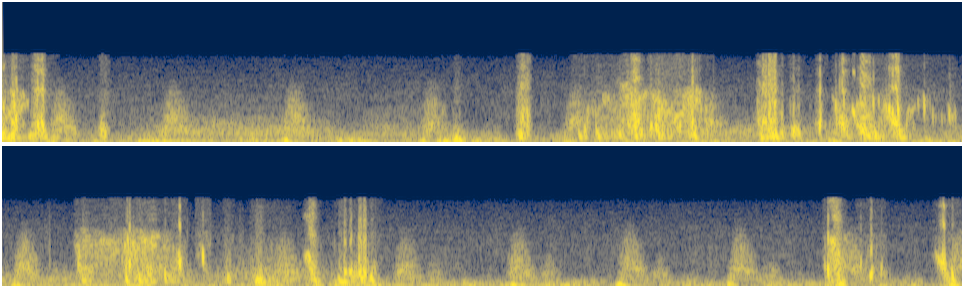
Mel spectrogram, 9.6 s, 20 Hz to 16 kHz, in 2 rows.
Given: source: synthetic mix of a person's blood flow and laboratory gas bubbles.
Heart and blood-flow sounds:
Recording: Doppler ultrasound of blood flow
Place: subclavian vein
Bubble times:
0.00-0.29 s: bubbles
0.48-0.54 s: bubbles
2.56-2.66 s: bubbles
2.85-3.56 s: bubbles
3.77-4.02 s: bubbles
4.06-4.77 s: bubbles
5.16-5.73 s: bubbles
5.76-5.84 s: bubbles
5.89-5.97 s: bubbles
6.03-6.26 s: bubbles
6.30-6.41 s: bubbles
6.45-6.70 s: bubbles
8.90-9.04 s: bubbles
9.07-9.22 s: bubbles
9.46-9.60 s: bubbles
From the record:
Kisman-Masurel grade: 333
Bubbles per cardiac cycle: rolling drumbeat, 9 or more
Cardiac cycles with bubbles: 50 to 99%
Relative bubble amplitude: loud (0.450 to 0.775)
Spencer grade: 3 (all of the cardiac periods contain showers or single bubble signals, but not dominating or overriding the cardiac motion signals)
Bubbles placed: anywhere in the cardiac cycle

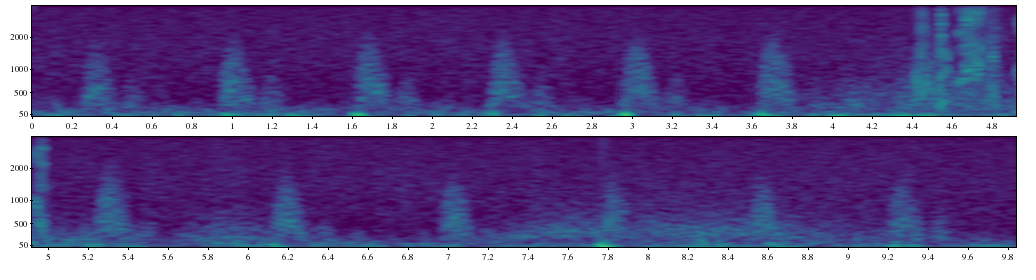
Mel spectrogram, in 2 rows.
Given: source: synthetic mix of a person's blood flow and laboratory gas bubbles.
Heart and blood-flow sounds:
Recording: Doppler ultrasound of blood flow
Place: subclavian vein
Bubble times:
4.40-4.85 s: bubbles
4.92-5.01 s: bubbles
From the record:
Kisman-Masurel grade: 211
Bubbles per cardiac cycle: several, 3 to 8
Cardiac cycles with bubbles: 1 to 10%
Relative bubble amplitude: barely perceptible (0.100 to 0.250)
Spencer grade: 1 (occasional bubble signal discernible with the cardiac motion signal, with majority of cardiac periods free of bubbles)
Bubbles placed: anywhere in the cardiac cycle

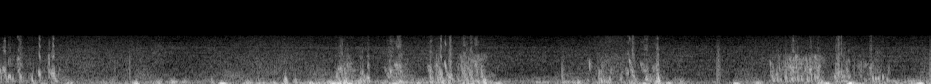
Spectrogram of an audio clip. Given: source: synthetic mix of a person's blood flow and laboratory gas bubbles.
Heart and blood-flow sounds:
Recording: Doppler ultrasound of blood flow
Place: subclavian vein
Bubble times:
0.00-0.61 s: bubbles
3.34-3.73 s: bubbles
3.84-4.08 s: bubbles
4.26-4.88 s: bubbles
5.85-6.63 s: bubbles
7.66-8.25 s: bubbles
8.31-8.94 s: bubbles
From the record:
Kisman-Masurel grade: 332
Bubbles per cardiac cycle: rolling drumbeat, 9 or more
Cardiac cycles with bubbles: 50 to 99%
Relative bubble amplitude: moderate (0.250 to 0.450)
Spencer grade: 3 (all of the cardiac periods contain showers or single bubble signals, but not dominating or overriding the cardiac motion signals)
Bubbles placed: anywhere in the cardiac cycle

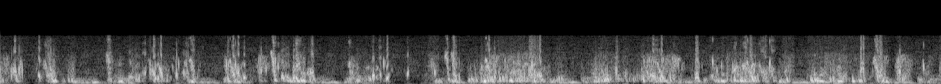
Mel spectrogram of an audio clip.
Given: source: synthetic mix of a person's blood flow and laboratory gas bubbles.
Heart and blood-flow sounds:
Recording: Doppler ultrasound of blood flow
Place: precordium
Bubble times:
0.00-0.26 s: bubbles
0.35-0.77 s: bubbles
1.05-1.17 s: bubbles
1.25-2.01 s: bubbles
2.23-2.50 s: bubbles
2.54-3.19 s: bubbles
3.48-3.93 s: bubbles
4.04-4.12 s: bubbles
4.28-4.40 s: bubbles
4.43-4.64 s: bubbles
4.67-5.48 s: bubbles
5.52-5.69 s: bubbles
5.80-6.85 s: bubbles
6.92-7.04 s: bubbles
7.08-7.95 s: bubbles
8.05-8.89 s: bubbles
8.94-9.14 s: bubbles
9.20-9.28 s: bubbles
9.38-9.42 s: bubbles
From the record:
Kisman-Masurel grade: 444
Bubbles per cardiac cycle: continuous sound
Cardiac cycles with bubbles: 100%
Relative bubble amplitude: maximal (0.775 to 0.999)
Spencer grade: 4 (maximum detectable bubble signal sounding continuously throughout systole and diastole of every cardiac period, and overriding the amplitude of the normal cardiac signals)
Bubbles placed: anywhere in the cardiac cycle

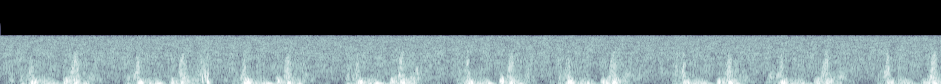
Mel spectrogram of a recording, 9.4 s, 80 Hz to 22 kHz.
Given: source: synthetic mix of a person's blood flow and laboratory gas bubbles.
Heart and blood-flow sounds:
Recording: Doppler ultrasound of blood flow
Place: precordium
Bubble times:
2.00-2.13 s: bubbles
From the record:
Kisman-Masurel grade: 122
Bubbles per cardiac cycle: 1 to 2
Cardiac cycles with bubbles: 10 to 50%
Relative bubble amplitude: moderate (0.250 to 0.450)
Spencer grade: 2 (many but less than half of the cardiac periods contain bubble signals, singularly or in groups)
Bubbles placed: only in the low amplitude regions of the cardiac cycle

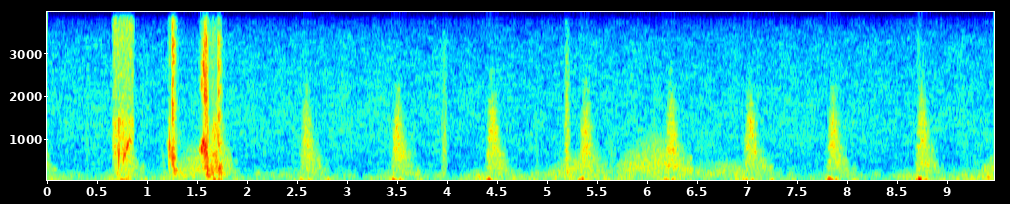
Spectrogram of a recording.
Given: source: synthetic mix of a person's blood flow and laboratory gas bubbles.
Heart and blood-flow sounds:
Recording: Doppler ultrasound of blood flow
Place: subclavian vein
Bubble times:
0.65-0.88 s: bubbles
1.20-1.35 s: bubbles
1.52-1.79 s: bubbles
From the record:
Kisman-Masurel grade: 213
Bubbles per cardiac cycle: several, 3 to 8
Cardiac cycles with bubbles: 1 to 10%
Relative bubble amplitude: loud (0.450 to 0.775)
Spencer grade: 1 (occasional bubble signal discernible with the cardiac motion signal, with majority of cardiac periods free of bubbles)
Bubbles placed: anywhere in the cardiac cycle

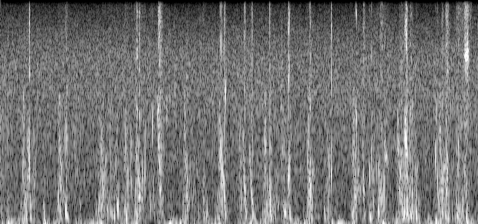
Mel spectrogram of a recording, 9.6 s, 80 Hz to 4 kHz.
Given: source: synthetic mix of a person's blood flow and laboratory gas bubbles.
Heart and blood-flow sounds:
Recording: Doppler ultrasound of blood flow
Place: precordium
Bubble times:
0.00-0.19 s: bubbles
0.49-0.66 s: bubbles
0.83-0.93 s: bubbles
1.13-1.39 s: bubbles
1.89-3.37 s: bubbles
4.04-4.17 s: bubbles
4.36-4.56 s: bubbles
4.78-5.12 s: bubbles
5.38-5.91 s: bubbles
6.11-6.29 s: bubbles
6.46-6.66 s: bubbles
7.00-7.78 s: bubbles
7.96-8.40 s: bubbles
8.67-9.44 s: bubbles
From the record:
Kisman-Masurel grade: 243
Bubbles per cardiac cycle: several, 3 to 8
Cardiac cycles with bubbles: 100%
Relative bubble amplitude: loud (0.450 to 0.775)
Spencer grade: 3 (all of the cardiac periods contain showers or single bubble signals, but not dominating or overriding the cardiac motion signals)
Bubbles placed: anywhere in the cardiac cycle

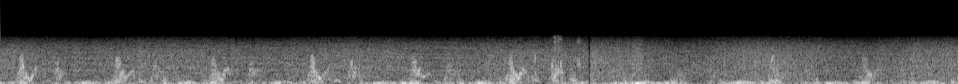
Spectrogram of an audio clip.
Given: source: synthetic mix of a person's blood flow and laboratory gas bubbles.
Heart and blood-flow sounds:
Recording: Doppler ultrasound of blood flow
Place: precordium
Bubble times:
5.09-5.43 s: bubbles
5.48-5.84 s: bubbles
From the record:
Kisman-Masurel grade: 212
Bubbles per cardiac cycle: several, 3 to 8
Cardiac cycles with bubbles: 1 to 10%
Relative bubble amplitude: moderate (0.250 to 0.450)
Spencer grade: 1 (occasional bubble signal discernible with the cardiac motion signal, with majority of cardiac periods free of bubbles)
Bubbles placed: anywhere in the cardiac cycle

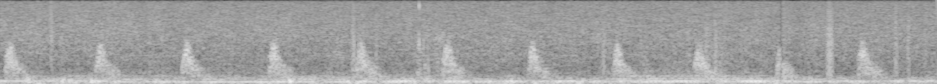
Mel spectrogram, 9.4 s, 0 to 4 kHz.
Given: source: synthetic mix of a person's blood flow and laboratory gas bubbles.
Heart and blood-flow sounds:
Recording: Doppler ultrasound of blood flow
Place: subclavian vein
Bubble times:
4.14-4.59 s: bubbles
From the record:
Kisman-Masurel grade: 211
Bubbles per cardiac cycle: several, 3 to 8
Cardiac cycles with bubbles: 1 to 10%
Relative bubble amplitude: barely perceptible (0.100 to 0.250)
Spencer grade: 1 (occasional bubble signal discernible with the cardiac motion signal, with majority of cardiac periods free of bubbles)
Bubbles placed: anywhere in the cardiac cycle

